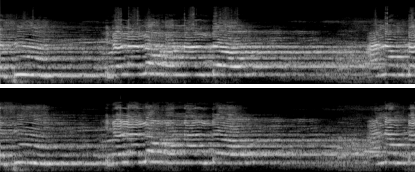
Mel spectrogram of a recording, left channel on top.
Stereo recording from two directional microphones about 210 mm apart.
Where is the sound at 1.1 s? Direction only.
30° left (ahead or behind).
